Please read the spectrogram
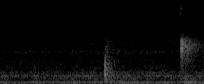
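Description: Snooker cue tip striking the cue ball, a single sharp click about a second in, followed shortly before the end by a second, brighter click as the ball makes contact on the table.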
